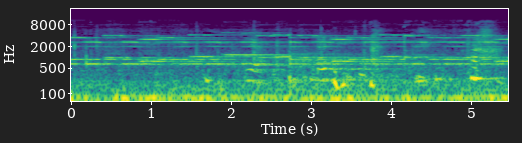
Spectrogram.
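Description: The song plays as a steady, repeating keyboard melody of sustained bright tones, held over a continuous low rumble at moderate volume.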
